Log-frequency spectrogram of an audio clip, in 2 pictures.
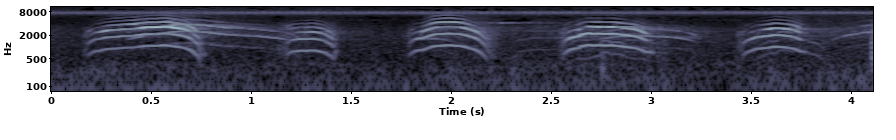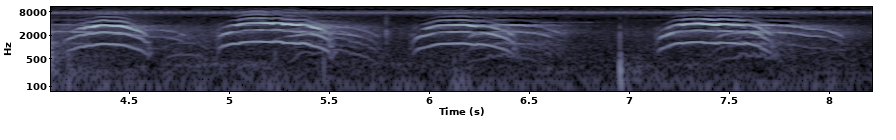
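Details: Newborn kittens mew in high, arched cries, calling their mother because they are hungry while she is out looking for food.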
